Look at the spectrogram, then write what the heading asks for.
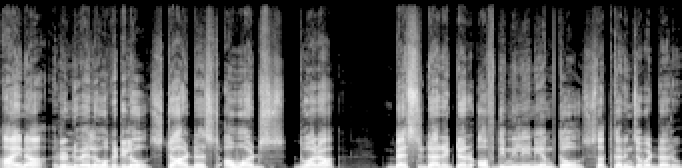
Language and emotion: Telugu, neutral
